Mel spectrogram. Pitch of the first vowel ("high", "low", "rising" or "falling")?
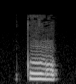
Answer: low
